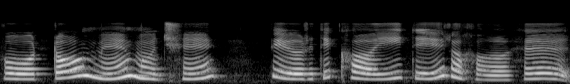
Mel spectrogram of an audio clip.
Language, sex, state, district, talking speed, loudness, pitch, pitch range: Hindi, female, Madhya Pradesh, Umaria, 85 wpm, -17 LUFS, 265 Hz, 245-315 Hz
